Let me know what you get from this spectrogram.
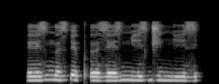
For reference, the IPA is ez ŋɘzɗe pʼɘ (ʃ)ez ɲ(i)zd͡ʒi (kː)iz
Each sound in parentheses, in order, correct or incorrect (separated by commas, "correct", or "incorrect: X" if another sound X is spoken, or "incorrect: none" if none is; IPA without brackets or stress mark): incorrect: z, correct, incorrect: ŋ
